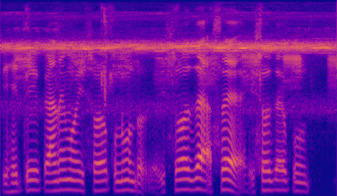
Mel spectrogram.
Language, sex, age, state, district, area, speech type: Assamese, male, 30-45, Assam, Majuli, urban, spontaneous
